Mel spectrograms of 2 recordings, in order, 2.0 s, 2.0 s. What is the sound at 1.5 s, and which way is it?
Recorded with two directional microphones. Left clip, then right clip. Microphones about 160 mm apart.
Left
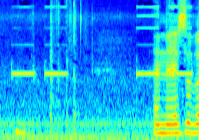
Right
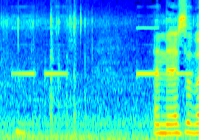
Speech, 20° left (ahead or behind).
